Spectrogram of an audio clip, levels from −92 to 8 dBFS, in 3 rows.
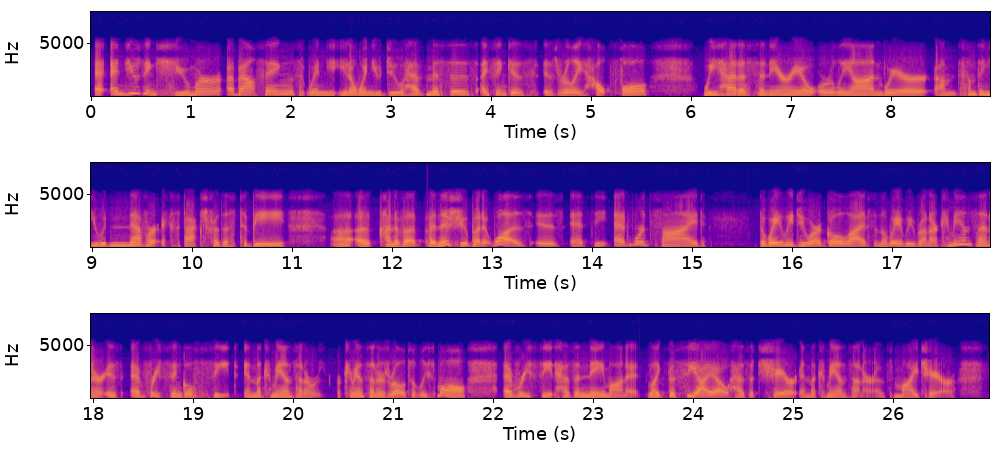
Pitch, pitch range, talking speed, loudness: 195 Hz, 180-225 Hz, 220 wpm, -24 LUFS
